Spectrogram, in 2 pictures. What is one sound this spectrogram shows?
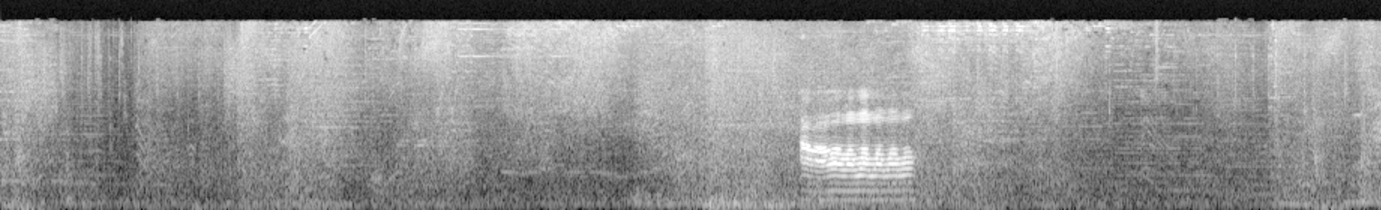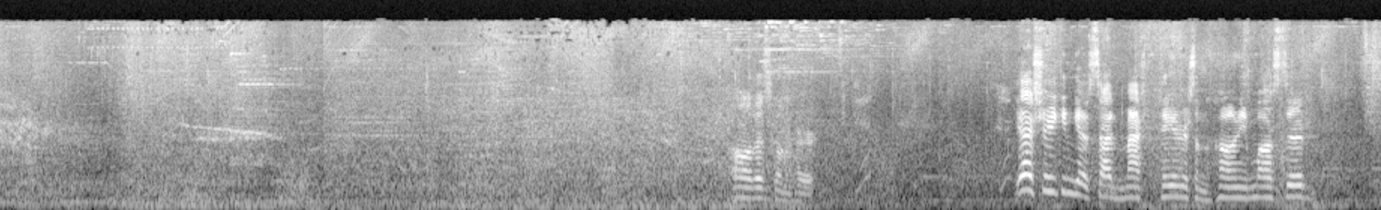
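Game battle effects clash and boom throughout.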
